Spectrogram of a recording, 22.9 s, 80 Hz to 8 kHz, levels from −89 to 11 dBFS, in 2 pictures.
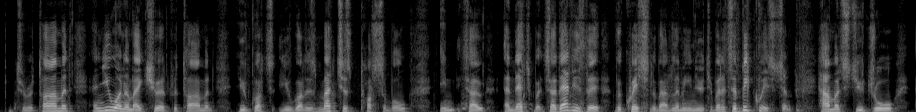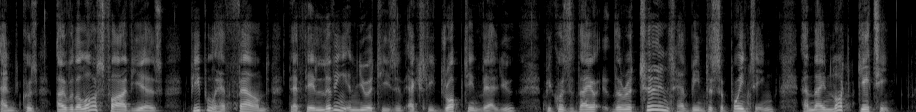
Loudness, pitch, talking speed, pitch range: -30 LUFS, 130 Hz, 190 wpm, 120-155 Hz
